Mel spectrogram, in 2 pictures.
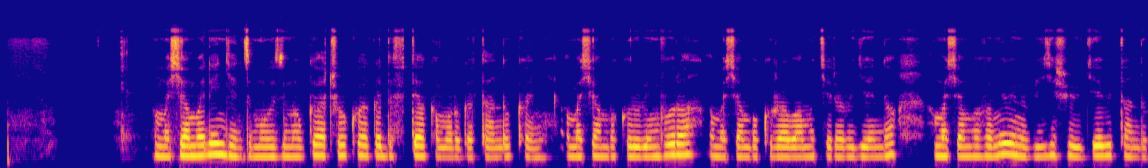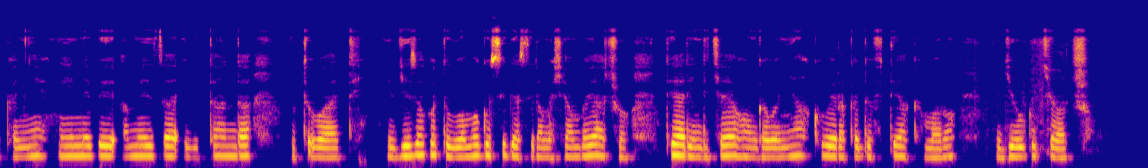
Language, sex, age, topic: Kinyarwanda, female, 18-24, agriculture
